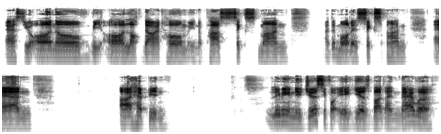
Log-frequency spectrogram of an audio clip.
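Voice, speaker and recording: A man in his forties, giving a photography seminar over a video call, talking with frequent restarts and halting phrasing. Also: mid-range voice, a bit bright, dry recording. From Malaysia. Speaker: photography teacher. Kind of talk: online seminar talk.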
